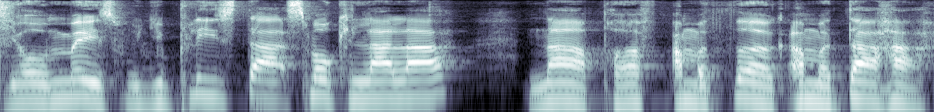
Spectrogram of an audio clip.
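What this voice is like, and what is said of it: Imitates another person's accent. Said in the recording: “You can say the normal voice. ... No, I've got to say the accent.”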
